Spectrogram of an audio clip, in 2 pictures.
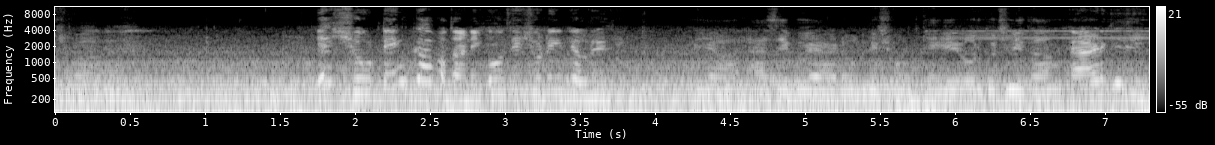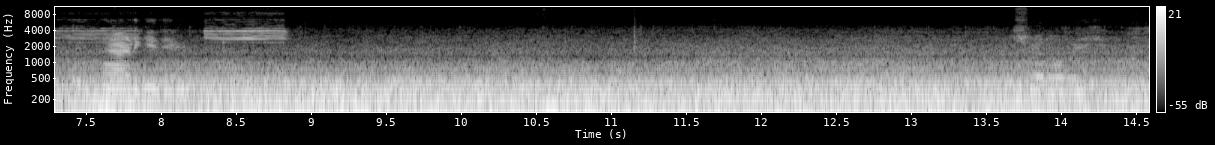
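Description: Steady road and engine rumble heard inside the cabin of a moving car, with bits of low conversation in the middle of the stretch.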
